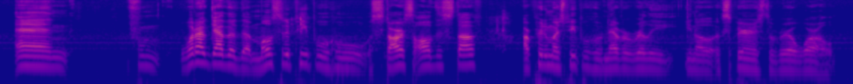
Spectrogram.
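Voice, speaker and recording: With an American accent, a man talks at a moderate pace in a fairly high pitch, showing ordinary pitch variation and big swings in loudness. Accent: slight country. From US Midwest. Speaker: podcast host. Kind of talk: casual chat.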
